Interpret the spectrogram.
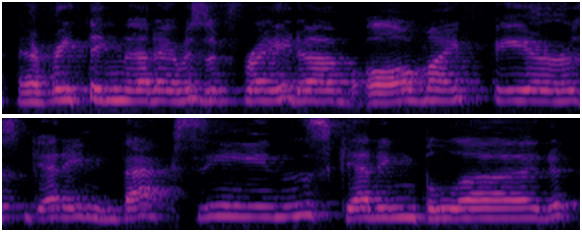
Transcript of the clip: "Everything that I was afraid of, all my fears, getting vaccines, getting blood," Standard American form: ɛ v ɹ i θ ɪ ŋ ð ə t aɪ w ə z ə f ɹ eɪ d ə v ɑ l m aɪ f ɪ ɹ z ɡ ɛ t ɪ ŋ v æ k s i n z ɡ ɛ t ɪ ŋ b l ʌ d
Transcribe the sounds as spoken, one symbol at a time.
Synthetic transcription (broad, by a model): ɛ v ɹ i θ ɪ ŋ ð ə t aɪ w ə z ə f ɹ eɪ d ə v ɑ l m aɪ f ɪ ɹ z ɡ ɛ t ɪ ŋ v æ k s i n z ɡ ɛ t ɪ ŋ b l ʌ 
